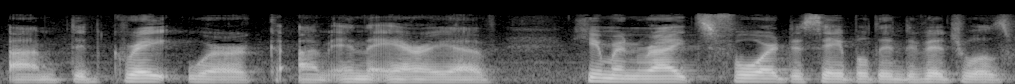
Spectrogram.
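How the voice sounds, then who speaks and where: A woman with a strikingly deep voice moderates a panel discussion. She explains in measured phrases, with halts between them.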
